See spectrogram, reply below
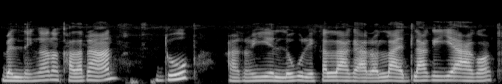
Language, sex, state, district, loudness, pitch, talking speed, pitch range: Chakma, female, Tripura, Dhalai, -17 LUFS, 180 Hz, 145 wpm, 170-190 Hz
